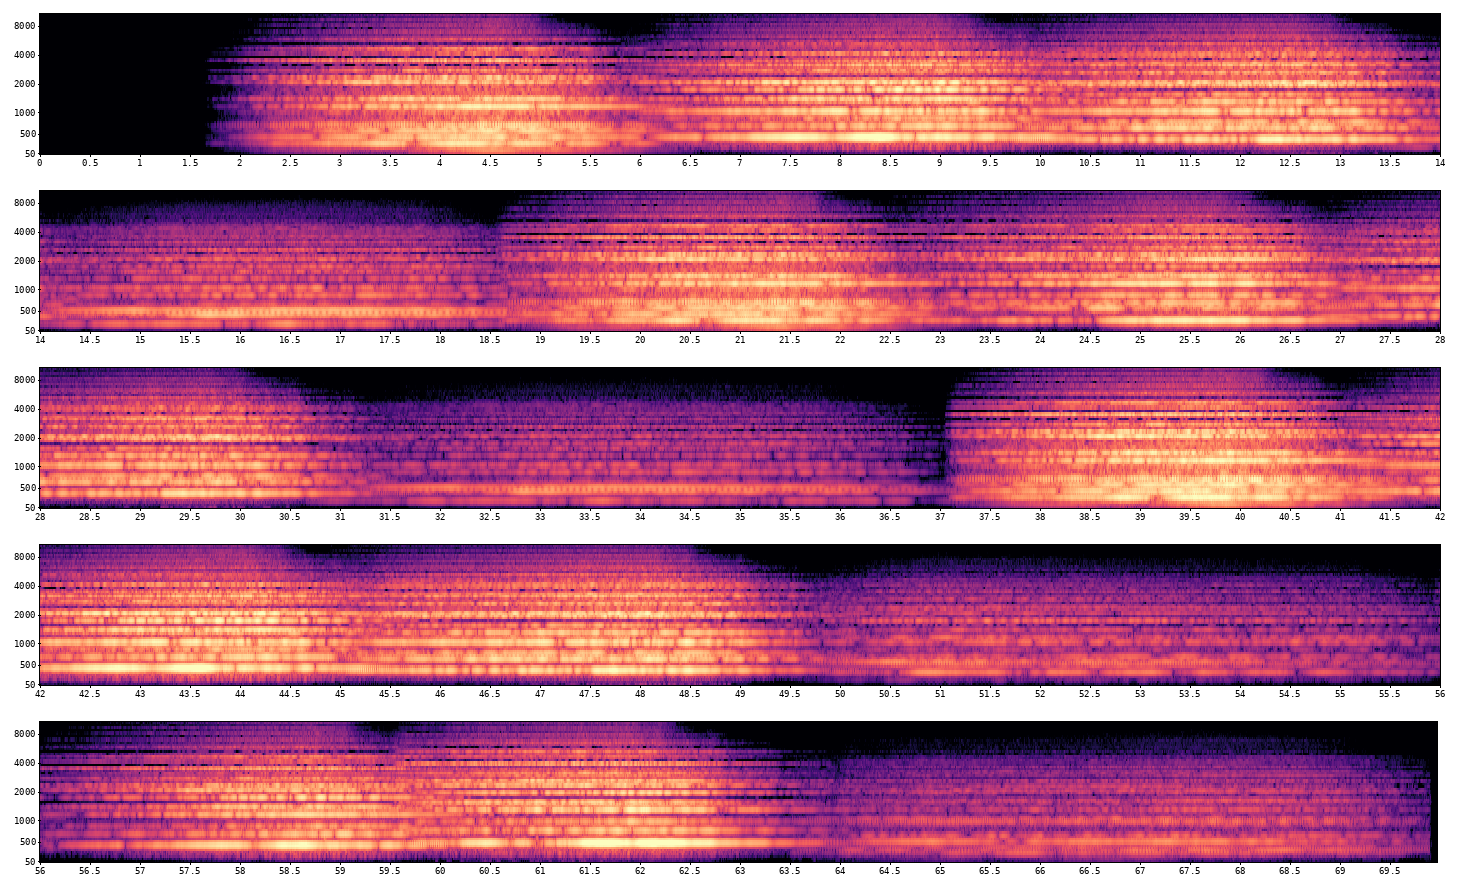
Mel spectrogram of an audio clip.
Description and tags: Just a short lonley tune I did in GarageBand,good for a reflective or longing backdrop...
